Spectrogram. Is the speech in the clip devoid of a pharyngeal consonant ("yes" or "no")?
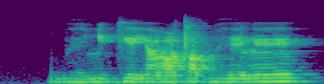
yes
